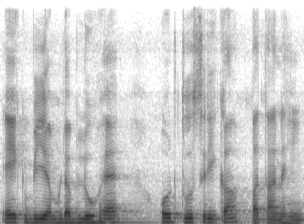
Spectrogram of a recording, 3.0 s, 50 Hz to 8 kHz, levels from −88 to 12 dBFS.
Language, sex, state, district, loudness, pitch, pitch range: Hindi, male, Haryana, Jhajjar, -15 LUFS, 125 Hz, 120-130 Hz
